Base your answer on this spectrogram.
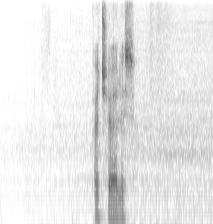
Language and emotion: Russian, neutral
